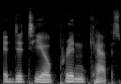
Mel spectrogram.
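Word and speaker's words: editio princeps: it's pronounced that way editio print caps because the C has a k sound hey that's that one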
